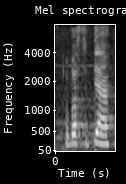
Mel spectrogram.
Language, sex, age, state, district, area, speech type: Sanskrit, male, 18-30, Karnataka, Dharwad, urban, spontaneous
